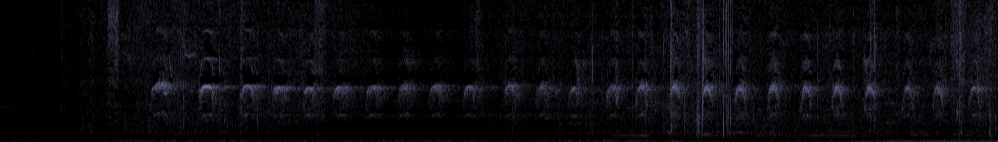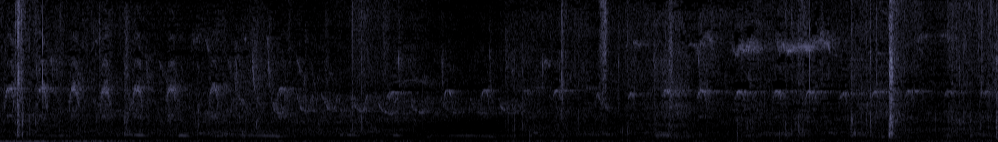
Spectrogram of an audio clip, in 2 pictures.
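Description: Birds calling: one repeats a short high chirp about three times a second for roughly ten seconds, then a lower series of notes follows. Softer, lower rounded calls come in alongside in the middle.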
